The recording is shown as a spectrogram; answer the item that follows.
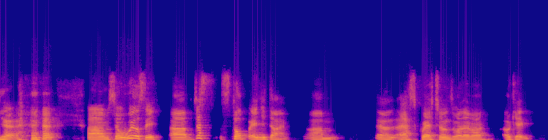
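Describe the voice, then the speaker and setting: Fairly slow speech from a man in a Japanese accent, fairly high pitch, ordinary pitch variation, and long, frequent pauses. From Japan (Sapporo). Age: 50s. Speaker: AI engineer. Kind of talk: presentation. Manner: halting, many fillers.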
